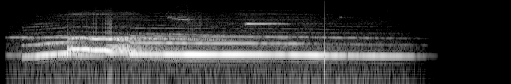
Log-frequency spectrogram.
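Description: Wolves howling together: several long overlapping howls that rise at the start, then hold steady and die away about seven seconds in. There is a single faint click partway through.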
